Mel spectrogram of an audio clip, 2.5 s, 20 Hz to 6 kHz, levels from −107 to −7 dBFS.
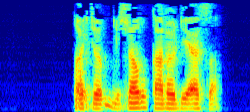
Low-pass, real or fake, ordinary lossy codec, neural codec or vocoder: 5.4 kHz; fake; MP3, 24 kbps; autoencoder, 22.05 kHz, a latent of 192 numbers a frame, VITS, trained on one speaker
